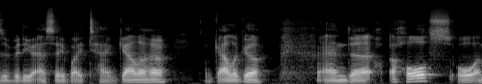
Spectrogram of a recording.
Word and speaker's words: Gallagher: a Touchdown is a video essay by Tag Gallagher. And A Horse or a Mary is a video essay by Tag Gallagher. Yeah. So I got caught up there thinking about the wrestler Jack Gallagher, who is pronounced Jack Gallagher, not Gallagher.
